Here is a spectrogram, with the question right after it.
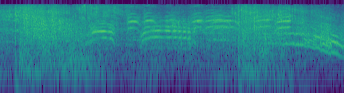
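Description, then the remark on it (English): Sharp rifle shots crack out amid a dense, noisy clatter, with several high, whining tones sweeping through the middle and another sliding whine near the end; no one speaks. “A little rifle fire might clear the air!”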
